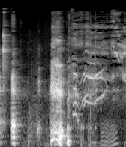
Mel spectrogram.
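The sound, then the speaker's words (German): A short cough, then a louder, harsher cough a moment later, followed by a bit of voiced talking. “War aber Hust.”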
